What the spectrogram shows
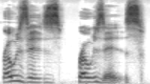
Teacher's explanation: I am, if anything, likely to say roses, roses, and end up with two kit vowels. But for some people, they would say roses, roses, and that would be the same thing.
